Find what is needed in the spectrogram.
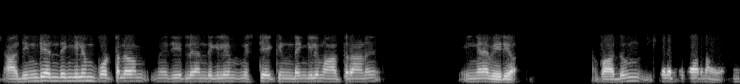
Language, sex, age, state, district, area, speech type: Malayalam, male, 45-60, Kerala, Wayanad, rural, conversation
